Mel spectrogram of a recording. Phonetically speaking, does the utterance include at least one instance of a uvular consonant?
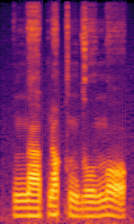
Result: yes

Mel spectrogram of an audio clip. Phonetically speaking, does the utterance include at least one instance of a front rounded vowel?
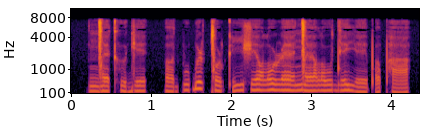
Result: no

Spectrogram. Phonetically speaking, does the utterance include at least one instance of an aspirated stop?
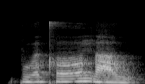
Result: yes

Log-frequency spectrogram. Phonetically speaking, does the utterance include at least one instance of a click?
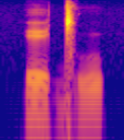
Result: yes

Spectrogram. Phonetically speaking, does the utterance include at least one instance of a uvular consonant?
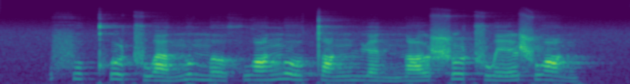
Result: no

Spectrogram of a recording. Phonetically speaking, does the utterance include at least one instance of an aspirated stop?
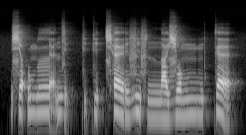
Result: yes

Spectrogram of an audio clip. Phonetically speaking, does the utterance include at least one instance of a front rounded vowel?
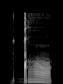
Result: no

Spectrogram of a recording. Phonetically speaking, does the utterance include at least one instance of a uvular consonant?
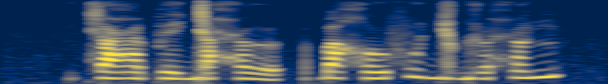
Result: yes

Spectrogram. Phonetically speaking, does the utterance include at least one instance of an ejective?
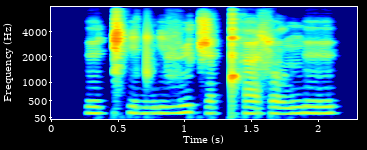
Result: no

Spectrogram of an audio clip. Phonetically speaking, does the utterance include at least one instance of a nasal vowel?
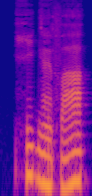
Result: yes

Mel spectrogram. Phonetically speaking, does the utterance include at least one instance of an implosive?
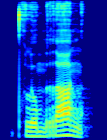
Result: no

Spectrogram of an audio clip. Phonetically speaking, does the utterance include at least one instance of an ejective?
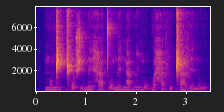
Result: no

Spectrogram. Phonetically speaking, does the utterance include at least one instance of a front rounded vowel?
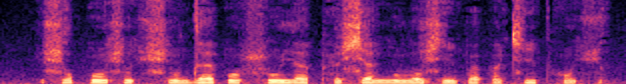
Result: yes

